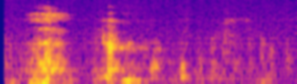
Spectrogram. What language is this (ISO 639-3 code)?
zho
